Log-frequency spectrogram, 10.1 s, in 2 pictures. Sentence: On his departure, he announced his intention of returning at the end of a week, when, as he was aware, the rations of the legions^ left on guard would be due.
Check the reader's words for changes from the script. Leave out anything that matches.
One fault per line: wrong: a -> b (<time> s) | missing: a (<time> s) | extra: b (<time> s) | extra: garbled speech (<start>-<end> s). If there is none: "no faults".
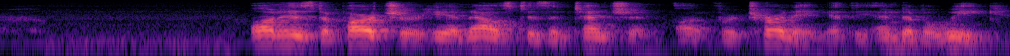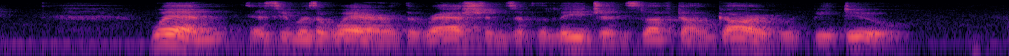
no faults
